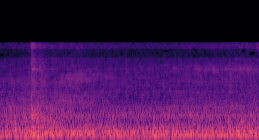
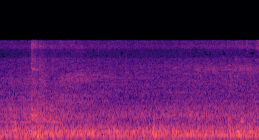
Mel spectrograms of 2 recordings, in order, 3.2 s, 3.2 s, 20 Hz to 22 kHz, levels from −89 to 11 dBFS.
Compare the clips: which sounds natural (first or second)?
second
